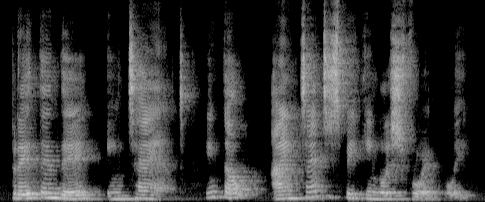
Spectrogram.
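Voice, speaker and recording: A woman's voice: medium pitch, reverberant. Chatty Brazilian woman teaching English. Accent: Brazilian Portuguese. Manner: chatty and encouraging, checks in with "tá?" and "tudo bem?". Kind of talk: casual online English lesson.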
